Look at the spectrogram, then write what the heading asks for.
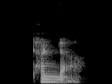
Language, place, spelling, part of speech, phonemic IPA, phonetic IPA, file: Hindi, Delhi, ठंडा, adjective / noun, /ʈʰəɳ.ɖɑː/, [ʈʰɐ̃ɳ.ɖäː], LL-Q1568 (hin)-ठंडा.wav
- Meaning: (adjective) 1. cold, chilly 2. extinguished; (noun) cold drink, soft drink, soda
